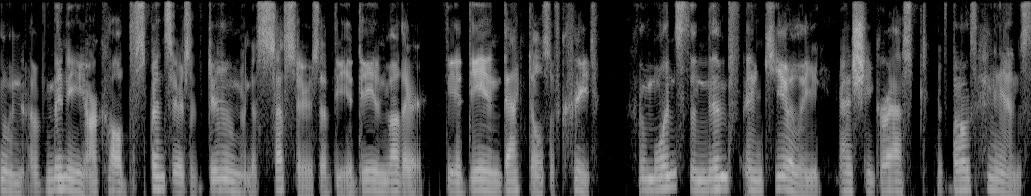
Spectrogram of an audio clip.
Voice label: mlow 4200 kbps 48k m; metas low bitrate audio codec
